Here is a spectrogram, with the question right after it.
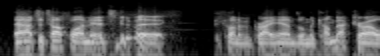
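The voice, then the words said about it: Worn, sniffly voice. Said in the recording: “Have you got a bit of the sniffle... I'm hearing a lot of splattering from you... my voice is a little bit worse for wear”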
